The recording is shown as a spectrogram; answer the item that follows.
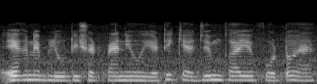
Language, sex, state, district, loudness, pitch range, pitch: Hindi, female, Haryana, Charkhi Dadri, -19 LUFS, 185-200 Hz, 190 Hz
